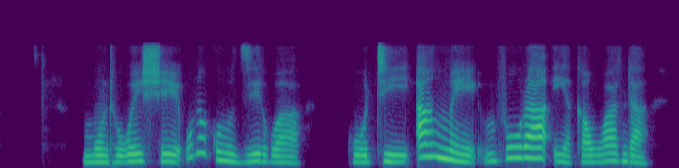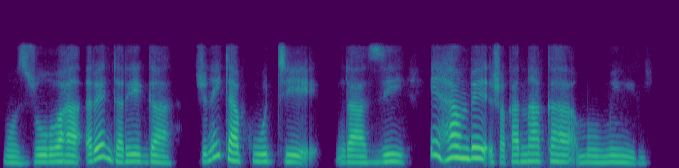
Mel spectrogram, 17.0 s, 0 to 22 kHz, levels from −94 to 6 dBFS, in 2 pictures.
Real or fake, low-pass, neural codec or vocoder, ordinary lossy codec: fake; 7.2 kHz; codec, 16 kHz, 0.3 kbps, FocalCodec; Opus, 16 kbps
